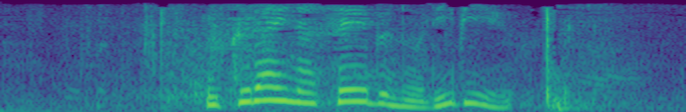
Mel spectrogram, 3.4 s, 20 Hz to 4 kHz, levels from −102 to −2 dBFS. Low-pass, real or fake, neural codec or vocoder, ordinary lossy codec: 3.6 kHz; real; none; MP3, 16 kbps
